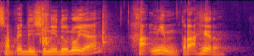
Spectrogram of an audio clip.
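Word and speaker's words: حم: Ha mim terakhir. Cara bacanya ha mim, hanya dibaca 2 harokat saja.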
